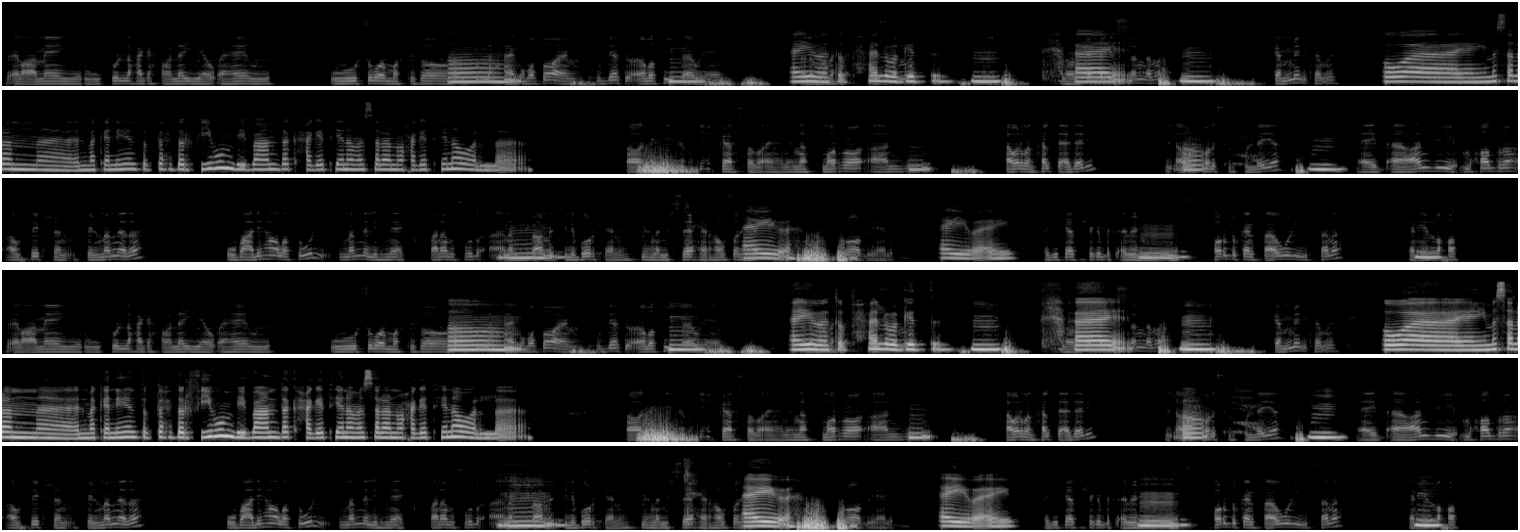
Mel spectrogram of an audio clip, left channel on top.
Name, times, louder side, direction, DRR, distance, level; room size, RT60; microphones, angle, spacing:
voice 1, 0.0-2.7 3.3-7.3 8.0-8.5 8.9-9.2 9.7-10.0 10.6-11.7 12.7-13.4 21.4-24.3 25.2-26.1 26.8-28.0 28.7-31.7 32.6-34.3 34.6-39.2 40.7-42.1 42.4-43.7 44.4-44.9, equal, 5° right, 3.4 m, -41 dB
voice 2, 4.5-5.2 6.7-11.2 11.6-12.5 13.8-20.5 21.5-22.1 24.2-24.9 26.9-27.2 28.1-28.6 35.3-36.0 37.7-38.9 39.7-40.5 41.7-42.2 44.4-44.7, right 6 dB, 60° right, 0.4 m, -25 dB
head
